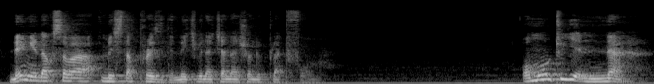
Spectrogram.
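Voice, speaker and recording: A man's voice: on the low side, roomy sound. A Ugandan man giving urgent political commentary, warning listeners and mixing English into his talk.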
